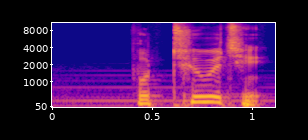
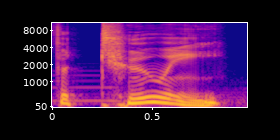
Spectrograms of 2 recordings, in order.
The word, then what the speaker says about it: Fatui: in the archon war fatuity no Mei is pronounced for Tui this is a first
